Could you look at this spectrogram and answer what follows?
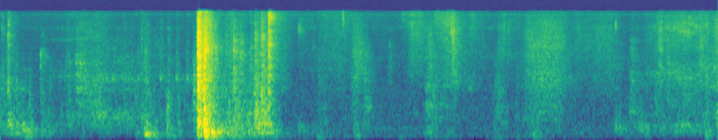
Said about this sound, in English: So it's next door. I'm going to close the window.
